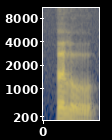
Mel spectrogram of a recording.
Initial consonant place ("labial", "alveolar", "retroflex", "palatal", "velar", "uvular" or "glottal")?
alveolar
